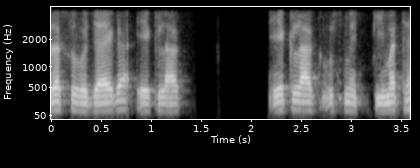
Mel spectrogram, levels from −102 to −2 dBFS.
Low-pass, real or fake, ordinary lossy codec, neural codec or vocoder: 3.6 kHz; real; none; none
